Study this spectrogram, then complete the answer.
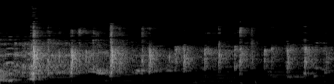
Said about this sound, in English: You can clap for me.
